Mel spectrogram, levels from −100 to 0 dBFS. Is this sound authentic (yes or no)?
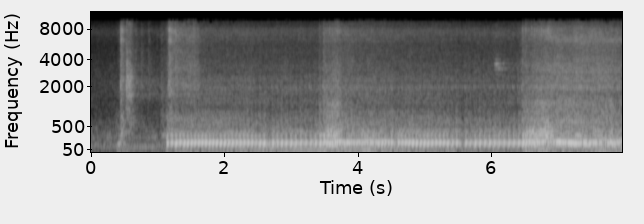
yes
